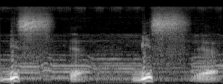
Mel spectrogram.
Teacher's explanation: Bis itu sin keluar daripada udaranya ya, ada udara yang keluar. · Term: hamas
